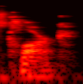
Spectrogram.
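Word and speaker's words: clerk: They also pronounce C L E R K as Clark.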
